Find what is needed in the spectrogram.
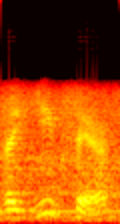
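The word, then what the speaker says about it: וייצר: The word is pronounced vayitzer, and it has that extra yud in order to emphasize that.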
